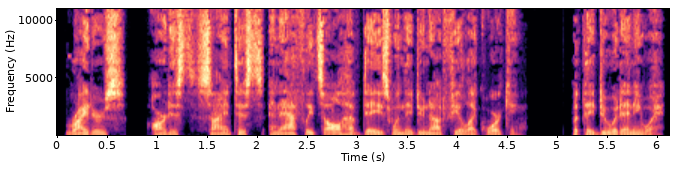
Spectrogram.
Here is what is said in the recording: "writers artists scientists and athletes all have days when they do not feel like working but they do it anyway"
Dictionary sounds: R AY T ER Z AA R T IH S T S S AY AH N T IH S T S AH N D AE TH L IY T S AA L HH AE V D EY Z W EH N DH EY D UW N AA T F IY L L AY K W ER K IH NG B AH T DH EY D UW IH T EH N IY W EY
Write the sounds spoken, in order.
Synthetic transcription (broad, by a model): R AY T ER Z AA R T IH S T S S AY AH N T IH S T S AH N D AE TH L IY T S AA L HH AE V D EY Z W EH N DH EY D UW N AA T F IY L L AY K W ER K IH NG B AH T DH EY D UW IH T EH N IY W EY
